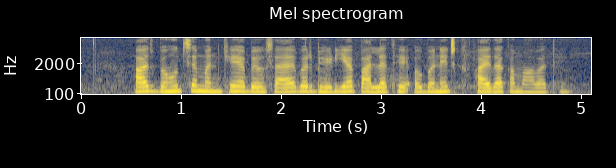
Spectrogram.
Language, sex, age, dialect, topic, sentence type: Chhattisgarhi, female, 18-24, Eastern, agriculture, statement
